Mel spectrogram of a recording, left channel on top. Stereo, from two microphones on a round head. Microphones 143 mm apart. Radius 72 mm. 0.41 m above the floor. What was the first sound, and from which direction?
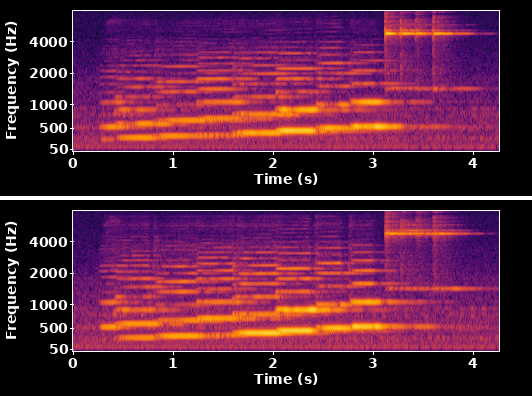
A flute, 75° right (ahead or behind).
